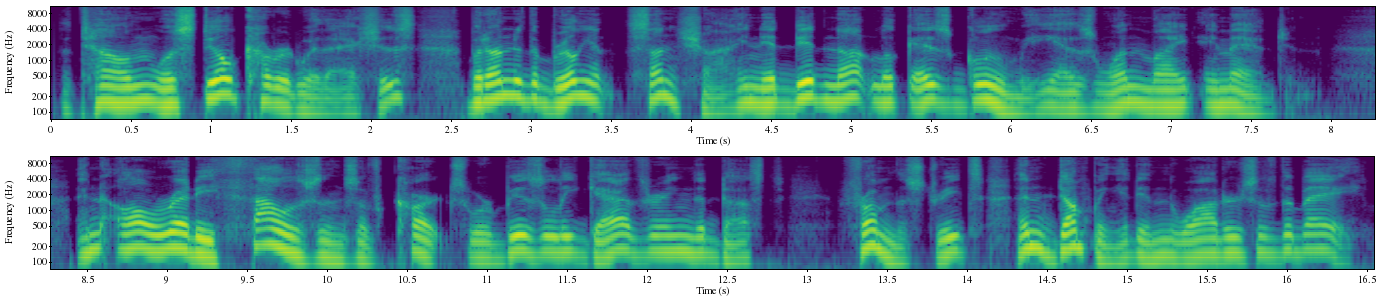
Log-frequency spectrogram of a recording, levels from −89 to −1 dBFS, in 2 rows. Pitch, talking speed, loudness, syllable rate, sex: 145 Hz, 160 wpm, -19 LUFS, 4.4 syllables/s, male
